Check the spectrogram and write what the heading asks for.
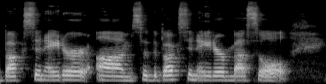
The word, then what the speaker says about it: buccinator: okay the the bucknaderm the buccinator muscle it's pronounced buccinator i've i've heard them say buccinator buccinator it sounds better to me i like saying buccinator um so the buccinator muscle is this little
